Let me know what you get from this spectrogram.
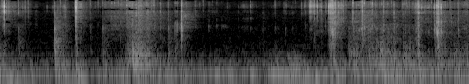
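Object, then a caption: Soap bar scraped with a metal blade. A solid brown soap bar held in the hand is scraped with a metal utility-knife blade, and crumbly cubes break off. The sound is a quiet, dry, bright scraping and crunching with sharp crackly ticks and short crumbling bursts.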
